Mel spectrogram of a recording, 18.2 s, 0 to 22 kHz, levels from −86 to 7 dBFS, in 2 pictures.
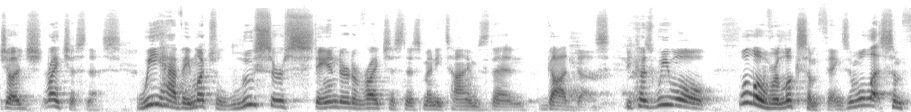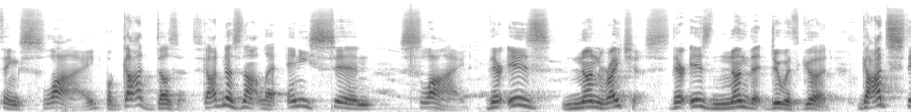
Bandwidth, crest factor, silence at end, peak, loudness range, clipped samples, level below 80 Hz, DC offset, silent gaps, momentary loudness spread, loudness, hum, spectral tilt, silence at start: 16.5 kHz; 22 dB; 0 s; -6 dBFS; 5 LU; under 0.1%; -80 dBFS; under 0.1%; none; 13 LU; -28 LUFS; none; -3.5 dB/octave; 0 s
